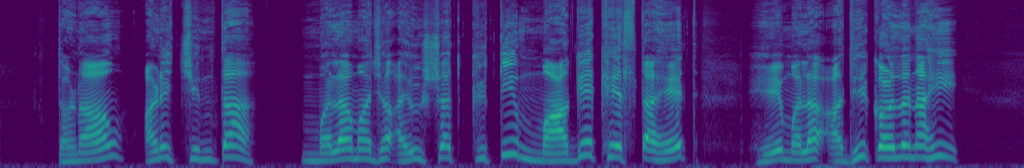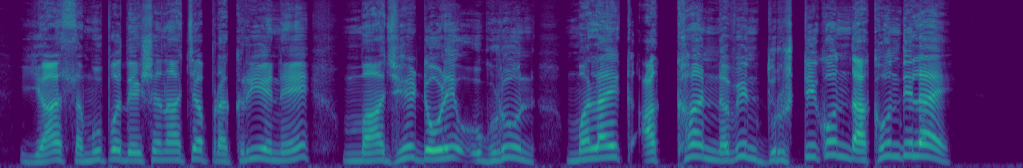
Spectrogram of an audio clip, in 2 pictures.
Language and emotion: Marathi, surprised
